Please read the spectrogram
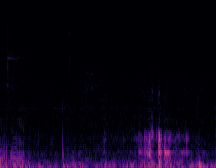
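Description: A low rumble of room noise, with a short murmured voice sound about one and a half seconds in.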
